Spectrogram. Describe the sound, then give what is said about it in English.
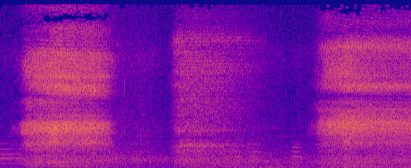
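Air drawn in through the left nostril, heard as three soft, airy, hissing breaths separated by brief pauses, the middle one duller than the others. “I'm gonna breathe in through my left nostril.”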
